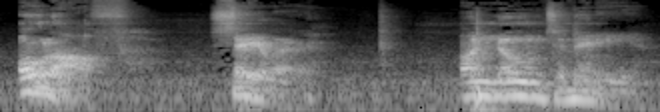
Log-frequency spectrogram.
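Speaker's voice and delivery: grand, big, deep announcing voice. Describing what plays when the emojis light up, in a big deep booming voice. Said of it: "a big, deep voice just booms".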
